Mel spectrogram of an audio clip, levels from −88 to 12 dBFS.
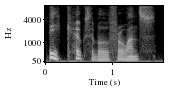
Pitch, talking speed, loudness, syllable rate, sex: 115 Hz, 135 wpm, -21 LUFS, 4.6 syllables/s, male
